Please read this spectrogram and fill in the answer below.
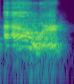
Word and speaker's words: hour: So with our, H is silent, and ow is a vowel sound.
